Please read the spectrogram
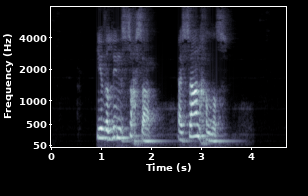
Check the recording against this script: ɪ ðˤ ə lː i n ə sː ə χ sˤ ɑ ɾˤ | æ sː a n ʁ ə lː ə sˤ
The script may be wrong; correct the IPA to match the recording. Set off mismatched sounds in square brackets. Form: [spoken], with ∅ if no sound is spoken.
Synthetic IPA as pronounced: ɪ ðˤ ə lː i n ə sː ə χ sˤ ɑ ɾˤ | æ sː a n [χ] ə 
